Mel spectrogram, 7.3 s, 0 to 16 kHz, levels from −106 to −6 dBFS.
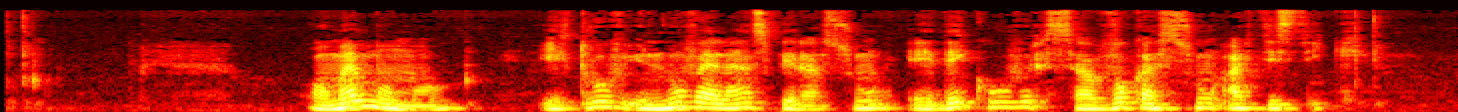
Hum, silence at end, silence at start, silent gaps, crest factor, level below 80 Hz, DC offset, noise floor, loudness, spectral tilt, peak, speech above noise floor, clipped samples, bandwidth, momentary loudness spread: none; 0.5 s; 1.55 s; none; 18 dB; -56 dBFS; under 0.1%; -64 dBFS; -22 LUFS; -7 dB/octave; -4 dBFS; 44 dB; under 0.1%; 11.5 kHz; 12 LU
